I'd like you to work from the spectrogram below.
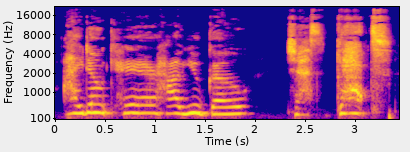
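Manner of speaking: whispered impatience; hushed, unvoiced get-going line. A narrator's reading. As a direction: hiss it softly, shooing him off.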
